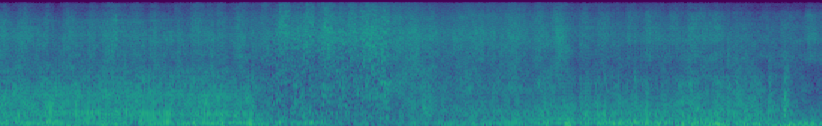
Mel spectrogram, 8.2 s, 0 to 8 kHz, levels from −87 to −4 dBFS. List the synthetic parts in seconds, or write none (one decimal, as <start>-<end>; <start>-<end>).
0.0-2.7; 3.9-8.2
